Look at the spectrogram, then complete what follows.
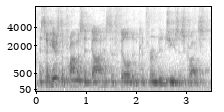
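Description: A man speaking as a pastor, welcoming and encouraging a congregation in measured phrases during a live church service. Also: medium pitch. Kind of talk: church welcome and scripture reading. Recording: echoey church sanctuary, clear background noise.

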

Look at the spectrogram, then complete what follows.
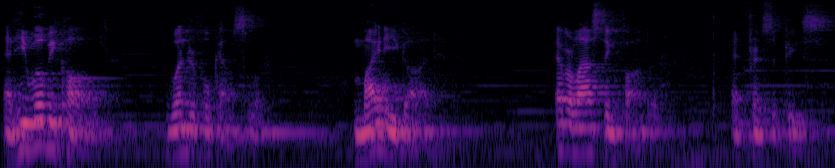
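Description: A man speaking as a pastor, welcoming and encouraging a congregation in measured phrases during a live church service. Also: medium pitch, expressive, dark tone, soft background music. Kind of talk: church welcome and scripture reading. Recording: echoey church sanctuary, clear background noise.

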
